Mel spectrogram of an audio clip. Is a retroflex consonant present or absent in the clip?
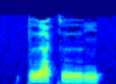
absent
